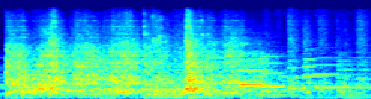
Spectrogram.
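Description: Metal rods scraping and rasping against a metal panel, a rough continuous scrape that starts abruptly, with background music underneath.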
